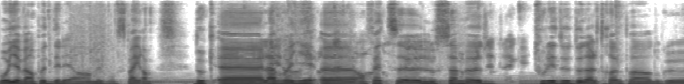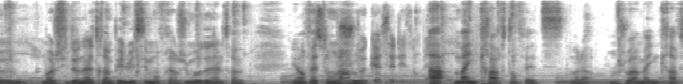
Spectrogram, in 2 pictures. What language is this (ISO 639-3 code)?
fra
